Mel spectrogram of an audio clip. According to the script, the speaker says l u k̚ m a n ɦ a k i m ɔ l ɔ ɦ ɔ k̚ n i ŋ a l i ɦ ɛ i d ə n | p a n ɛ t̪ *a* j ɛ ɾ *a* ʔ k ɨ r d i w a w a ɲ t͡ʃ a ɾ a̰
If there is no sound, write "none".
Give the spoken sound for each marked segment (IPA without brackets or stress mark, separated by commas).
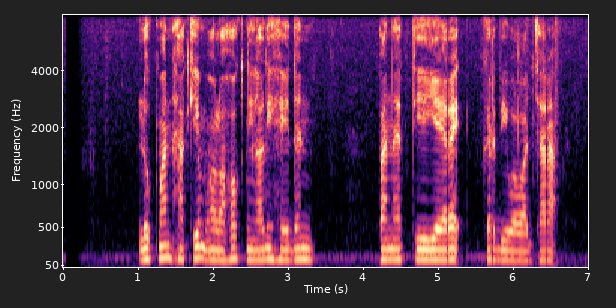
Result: i, ɛ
